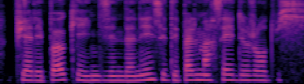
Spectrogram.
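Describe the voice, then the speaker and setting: On a very clean recording with a silent background and a dry, close sound with no echo, a woman speaks in a fairly low pitch with a dark, mellow tone and flat, monotone intonation. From Iran, then France from age nine. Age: 30s. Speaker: chef. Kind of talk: interview testimony. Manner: hesitant, many fillers.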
